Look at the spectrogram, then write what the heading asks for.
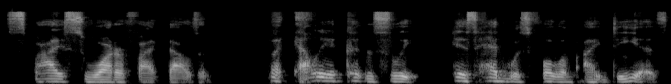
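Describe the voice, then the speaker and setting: A woman reading a children's picture book aloud in an expressive, emphatic way, with asides to young listeners. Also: very deep voice, slow pace, husky. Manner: animated, emphatic storytelling. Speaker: children's book reader and host.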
